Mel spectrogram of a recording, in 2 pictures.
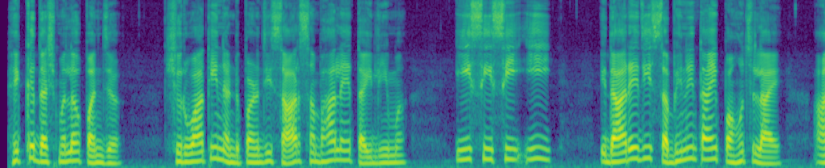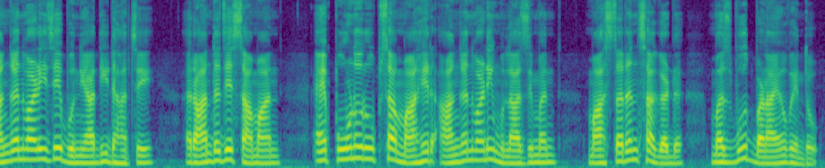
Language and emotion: Sindhi, neutral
